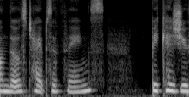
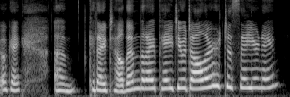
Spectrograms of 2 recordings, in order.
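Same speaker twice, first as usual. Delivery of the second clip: put-on laughing voice, higher and louder; 6 semitones higher, 5 dB louder than usual. Retelling a talk with a kid while skating, acting out laughing while asking. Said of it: "I started laughing".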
